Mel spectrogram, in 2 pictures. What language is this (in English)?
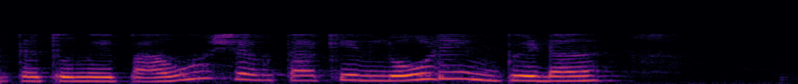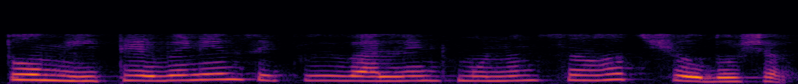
Marathi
